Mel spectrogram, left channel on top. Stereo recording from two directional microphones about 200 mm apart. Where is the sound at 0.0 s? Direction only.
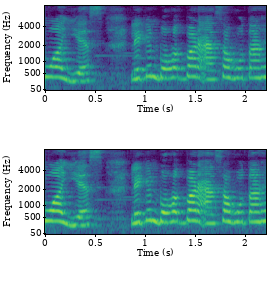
25° right (ahead or behind).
